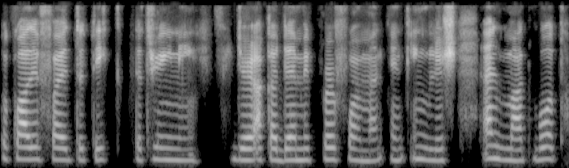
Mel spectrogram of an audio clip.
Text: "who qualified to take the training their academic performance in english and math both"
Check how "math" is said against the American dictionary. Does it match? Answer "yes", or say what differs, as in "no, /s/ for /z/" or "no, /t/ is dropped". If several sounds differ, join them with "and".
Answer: no, /t/ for /θ/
